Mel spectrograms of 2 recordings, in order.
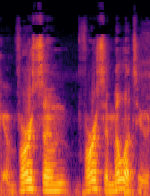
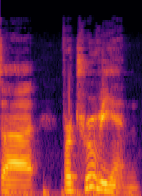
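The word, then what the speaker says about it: Vitruvius: It's like Versamilitude or something like that. But it's Vitruvian. Yeah, that's what it is. It's Vitruvian, and he plays like the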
